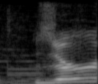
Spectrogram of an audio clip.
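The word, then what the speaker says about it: zir: her is that correct Zur is pronounced like sir but with a z instead of an S yeah so it's kind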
